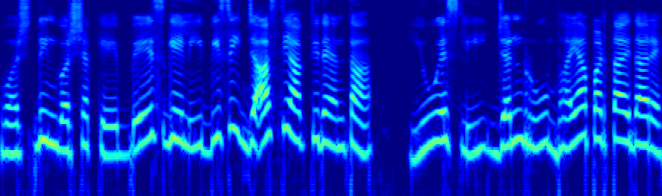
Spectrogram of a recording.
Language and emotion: Kannada, fearful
